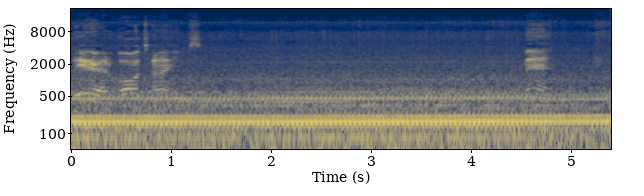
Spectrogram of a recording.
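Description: A 5th-gen Chevrolet Camaro with a cam swap cruises along. Its engine makes a loud, steady, lumpy drone inside the cabin throughout, with a few brief vocal sounds on top.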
